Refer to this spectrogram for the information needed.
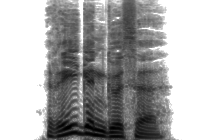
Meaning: nominative/accusative/genitive plural of Regenguss
- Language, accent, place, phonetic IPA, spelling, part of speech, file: German, Germany, Berlin, [ˈʁeːɡn̩ˌɡʏsə], Regengüsse, noun, De-Regengüsse.ogg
